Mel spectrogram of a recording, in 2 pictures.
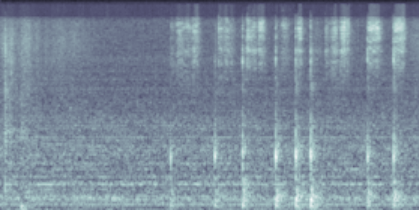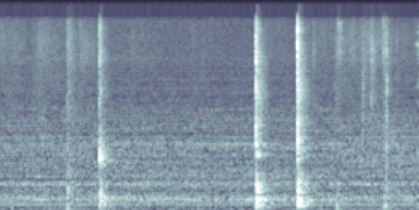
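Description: Pen scratching across paper during a Hindi maths lesson, a run of soft strokes and taps of varying strength, close by and alone, with no talking.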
